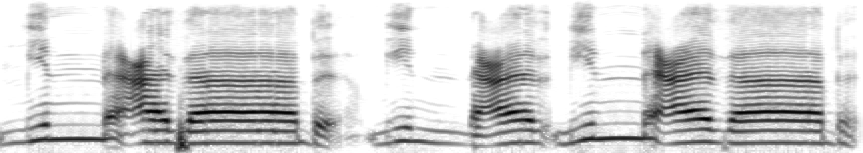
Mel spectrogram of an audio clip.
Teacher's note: reciting the noon separately and distinctly, and not merging or blending it in any way with the ayn. So we hold the noon for the tawassut, min adhab, min adhab. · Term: idhar halqi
